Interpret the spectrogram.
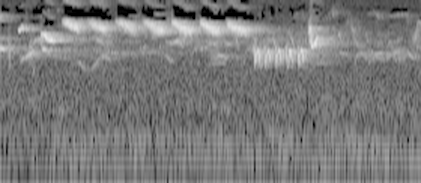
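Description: Songbirds singing in woodland: a fast series of about nine repeated high, falling notes, then a short buzzy trill about two and a half seconds in, followed by scattered chirps.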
